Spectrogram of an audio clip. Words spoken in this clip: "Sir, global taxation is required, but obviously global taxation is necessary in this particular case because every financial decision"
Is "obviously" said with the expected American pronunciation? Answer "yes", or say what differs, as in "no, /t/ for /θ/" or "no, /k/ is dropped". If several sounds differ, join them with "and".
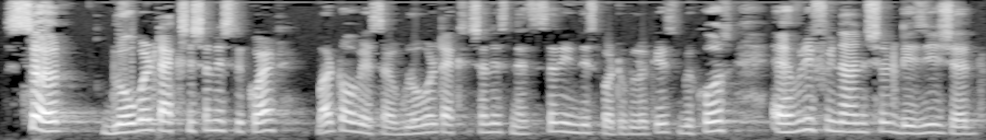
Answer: no, /l/ is dropped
